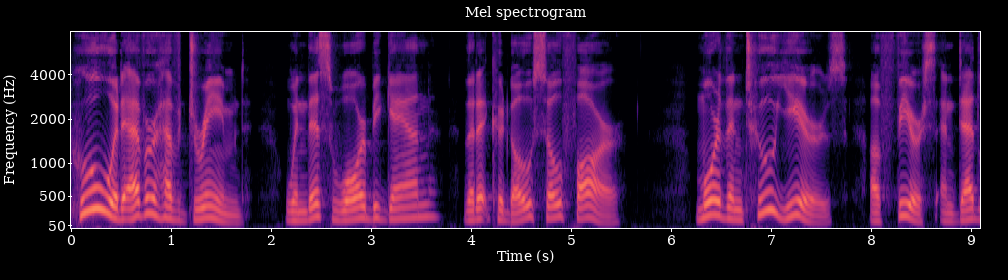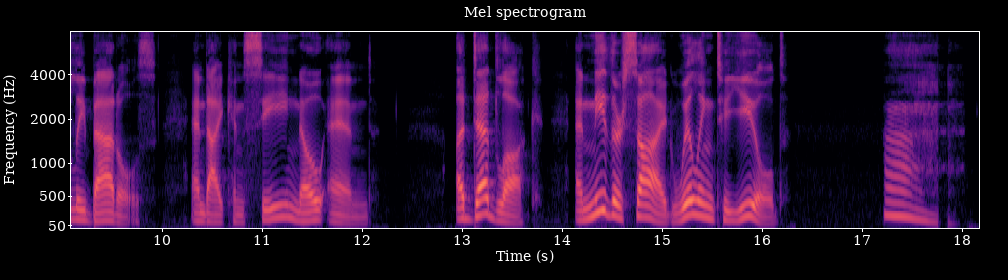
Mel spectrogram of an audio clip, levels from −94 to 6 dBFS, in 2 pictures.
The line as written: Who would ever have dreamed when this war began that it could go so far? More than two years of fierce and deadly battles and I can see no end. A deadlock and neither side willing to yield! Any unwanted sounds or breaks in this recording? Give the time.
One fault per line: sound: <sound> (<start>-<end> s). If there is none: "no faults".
sound: sigh (17.2-18.0 s)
